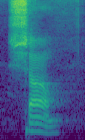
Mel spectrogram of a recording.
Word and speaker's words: psalm: Next word है शाम। P silent है यहाँ पे, PSALM, शाम।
